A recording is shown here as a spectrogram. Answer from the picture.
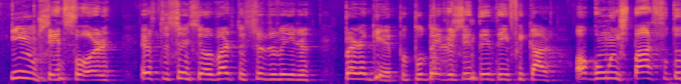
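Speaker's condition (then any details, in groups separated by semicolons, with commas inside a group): Cerebral palsy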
